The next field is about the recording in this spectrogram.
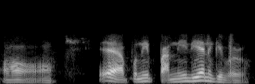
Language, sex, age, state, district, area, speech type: Assamese, male, 30-45, Assam, Jorhat, rural, conversation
